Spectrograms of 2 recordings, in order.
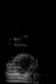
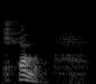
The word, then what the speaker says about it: Hola: There's always H's. All right. You don't pronounce them. All right. Okay. Hola. Oh, hola.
